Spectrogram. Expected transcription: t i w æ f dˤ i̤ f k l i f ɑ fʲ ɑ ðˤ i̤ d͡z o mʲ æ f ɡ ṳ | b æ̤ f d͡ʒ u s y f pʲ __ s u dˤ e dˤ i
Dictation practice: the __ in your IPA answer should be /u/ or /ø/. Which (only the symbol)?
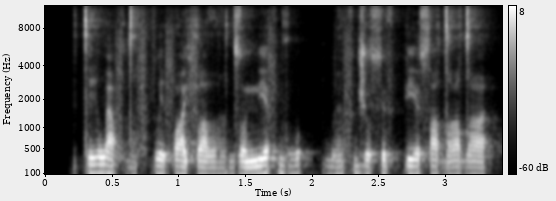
ø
